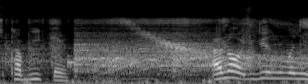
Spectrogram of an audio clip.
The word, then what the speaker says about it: Cavite: It's not cavity, it's Cavite.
